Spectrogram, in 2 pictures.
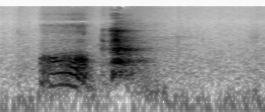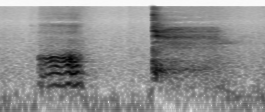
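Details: Draper, sleeping, snoring softly: wavering snores on the in-breath, each followed by a short airy exhale through the nose, in slow cycles.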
